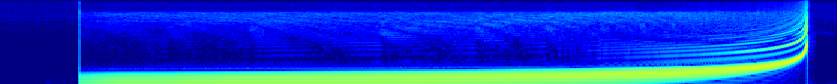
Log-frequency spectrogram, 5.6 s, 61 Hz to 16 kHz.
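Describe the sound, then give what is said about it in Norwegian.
A low, steady tonal hum slowly rises in pitch, then sweeps sharply upward into a brief chirp and cuts off, a synthetic sound playing alone for about five seconds: the gravitational-wave signal from two black holes colliding and merging 1.3 billion years ago, detected by LIGO, shifted to a frequency humans can hear. “Denne stusslige lille fisen i et badekar er altså da lyden av det signalet som LIGO oppdaget i september i fjor, som de har endret til en frekvens vi mennesker kan høre.”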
